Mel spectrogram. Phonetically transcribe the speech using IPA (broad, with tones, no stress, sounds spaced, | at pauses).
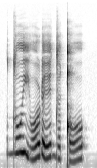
d o˦˥ j o˩˥ ɽ e˩˥ d ə˦˨ ǃ o˩˥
